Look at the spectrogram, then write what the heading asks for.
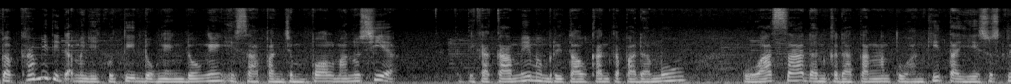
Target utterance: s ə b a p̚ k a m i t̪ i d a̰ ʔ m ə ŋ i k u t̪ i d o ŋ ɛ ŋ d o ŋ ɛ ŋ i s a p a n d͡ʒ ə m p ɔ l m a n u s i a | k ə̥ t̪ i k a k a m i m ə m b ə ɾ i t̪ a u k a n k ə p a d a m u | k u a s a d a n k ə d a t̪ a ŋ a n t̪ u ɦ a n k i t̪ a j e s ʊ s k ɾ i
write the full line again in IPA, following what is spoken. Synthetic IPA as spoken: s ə b a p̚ k a m i t̪ i d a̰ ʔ m ə ŋ i k u t̪ i d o ŋ ɛ ŋ d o ŋ ɛ ŋ i s a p a n d͡ʒ ə m p ɔ l m a n u s i a | k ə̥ t̪ i k a k a m i m ə m b ə ɾ i t̪ a u k a n k ə p a d a m u | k u a s a d a n k ə d a t̪ a ŋ a n t̪ u ɦ a n k i t̪ a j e s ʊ s k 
